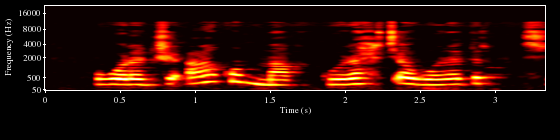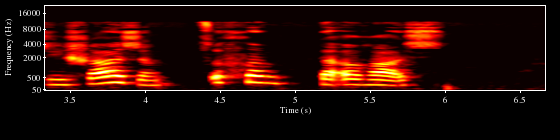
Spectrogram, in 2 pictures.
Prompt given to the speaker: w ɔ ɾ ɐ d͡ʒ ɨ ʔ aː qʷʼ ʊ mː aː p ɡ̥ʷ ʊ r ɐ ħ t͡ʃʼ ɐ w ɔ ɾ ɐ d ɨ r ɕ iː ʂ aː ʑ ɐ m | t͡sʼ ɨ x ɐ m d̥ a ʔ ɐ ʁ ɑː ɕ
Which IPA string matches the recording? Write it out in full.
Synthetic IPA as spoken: w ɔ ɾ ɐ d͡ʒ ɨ ʔ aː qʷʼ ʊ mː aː q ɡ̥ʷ ʊ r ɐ ħ t͡ʃʼ ɐ w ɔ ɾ ɐ d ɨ r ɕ iː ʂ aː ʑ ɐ m | t͡sʼ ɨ x ɐ m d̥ a ʔ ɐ ʁ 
